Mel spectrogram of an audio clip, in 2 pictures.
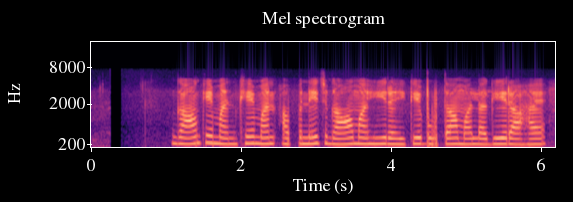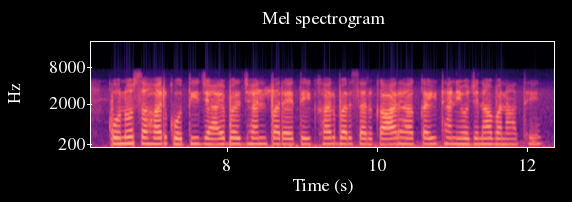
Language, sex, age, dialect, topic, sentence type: Chhattisgarhi, female, 25-30, Central, banking, statement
